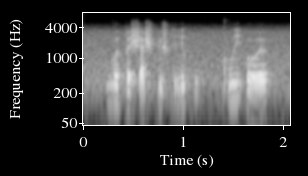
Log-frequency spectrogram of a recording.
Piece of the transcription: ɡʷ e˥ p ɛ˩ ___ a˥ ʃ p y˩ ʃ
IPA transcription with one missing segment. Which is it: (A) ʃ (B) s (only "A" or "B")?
A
